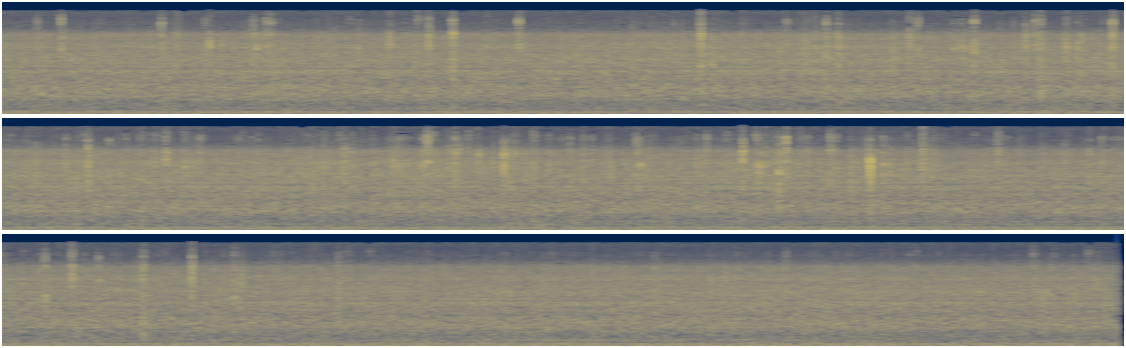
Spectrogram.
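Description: Steady rain: an even hiss of falling rain with many sharp ticks of single drops hitting a surface, and a faint steady low hum underneath.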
